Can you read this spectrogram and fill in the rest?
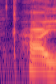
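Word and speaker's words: high: तो क्या हो गया हाई यहां पर जी एच का उच्चारण करना ही नहीं है ठीक है ये ध्यान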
